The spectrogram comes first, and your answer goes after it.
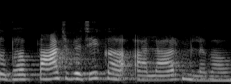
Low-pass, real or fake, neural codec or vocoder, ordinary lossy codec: none; real; none; none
